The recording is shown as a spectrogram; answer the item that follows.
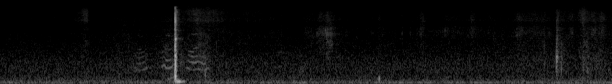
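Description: One sharp strike of a golf iron hitting the ball off dormant turf, about two seconds in. The shot is struck fat, catching the ground first, and comes up short.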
